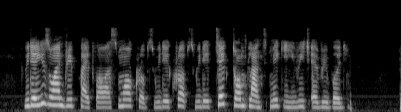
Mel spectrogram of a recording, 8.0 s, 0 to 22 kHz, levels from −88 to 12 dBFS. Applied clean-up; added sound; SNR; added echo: none; none; none; none.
